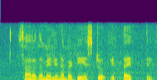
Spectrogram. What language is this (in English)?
Kannada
